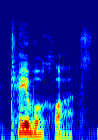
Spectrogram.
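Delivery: plain reading voice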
